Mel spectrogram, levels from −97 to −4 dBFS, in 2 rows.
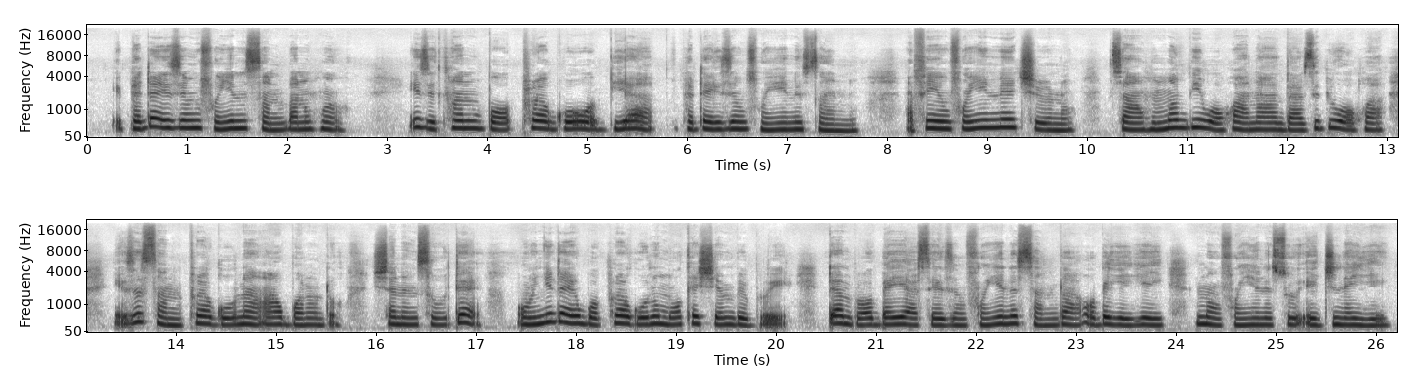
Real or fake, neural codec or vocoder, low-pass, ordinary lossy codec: fake; codec, 44.1 kHz, 7.8 kbps, Pupu-Codec; 19.8 kHz; none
